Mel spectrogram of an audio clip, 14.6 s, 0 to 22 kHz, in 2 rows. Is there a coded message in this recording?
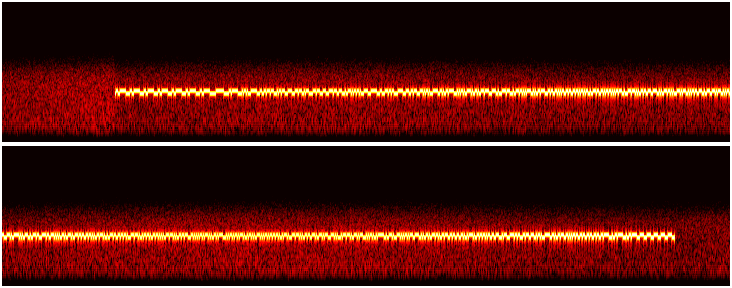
Yes: NAVTEX (SITOR-B), 100 baud, 170 Hz shift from 1.1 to 14.0 s, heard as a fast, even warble, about 1750 Hz centre. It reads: ZCZC OA99 NAV WARNING 267. BUOY IN PSN 46-33S 161-51W UNLIT. NNNN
